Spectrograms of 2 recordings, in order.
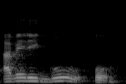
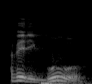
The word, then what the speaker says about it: averiguo: Averiguo. Averiguo 8 letras e 8 fonemas, porque esse U aqui ele tem um som forte, beleza?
